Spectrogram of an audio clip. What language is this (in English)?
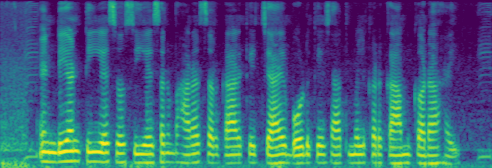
Magahi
